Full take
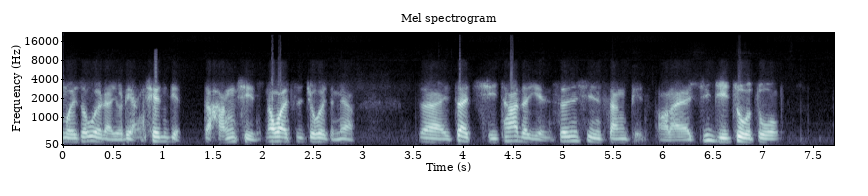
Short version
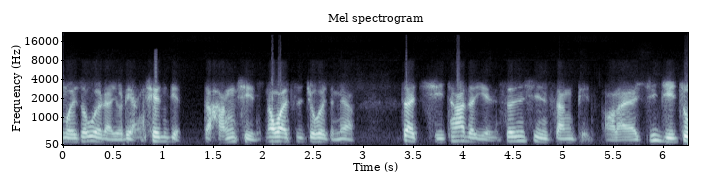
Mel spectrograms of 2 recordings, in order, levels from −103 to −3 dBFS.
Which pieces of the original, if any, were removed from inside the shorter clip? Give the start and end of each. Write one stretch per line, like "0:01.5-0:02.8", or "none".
0:03.3-0:03.9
